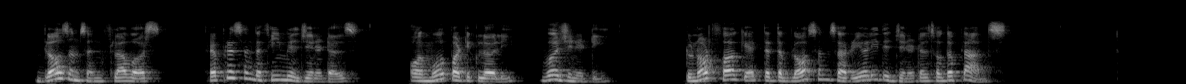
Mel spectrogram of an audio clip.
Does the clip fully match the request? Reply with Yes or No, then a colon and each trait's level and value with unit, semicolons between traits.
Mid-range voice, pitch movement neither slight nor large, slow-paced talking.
No: medium, 180 Hz; wide, 5.9 semitones; slow, 120 wpm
